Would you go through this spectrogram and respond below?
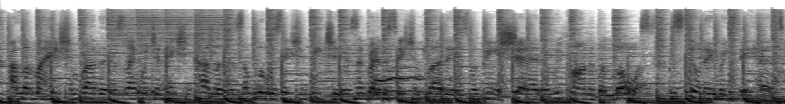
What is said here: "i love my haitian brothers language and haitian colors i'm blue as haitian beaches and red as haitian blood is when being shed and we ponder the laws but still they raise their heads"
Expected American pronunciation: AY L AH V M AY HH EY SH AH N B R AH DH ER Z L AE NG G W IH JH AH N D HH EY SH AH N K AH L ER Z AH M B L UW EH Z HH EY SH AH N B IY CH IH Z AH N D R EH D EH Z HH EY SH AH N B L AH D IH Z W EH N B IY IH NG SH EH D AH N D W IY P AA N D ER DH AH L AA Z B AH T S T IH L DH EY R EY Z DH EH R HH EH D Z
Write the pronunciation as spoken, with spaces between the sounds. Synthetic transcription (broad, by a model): AY L AH V M AY HH EY SH AH N B R AH DH ER Z L AE NG G W IH JH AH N HH EY SH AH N K AH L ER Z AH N B L UW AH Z HH EY SH AH N B IY CH IH Z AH N R EH D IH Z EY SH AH N B L AH D IH Z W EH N B IY IH NG SH EH D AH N W IY P AA N D ER DH AH L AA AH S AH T S T IH L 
